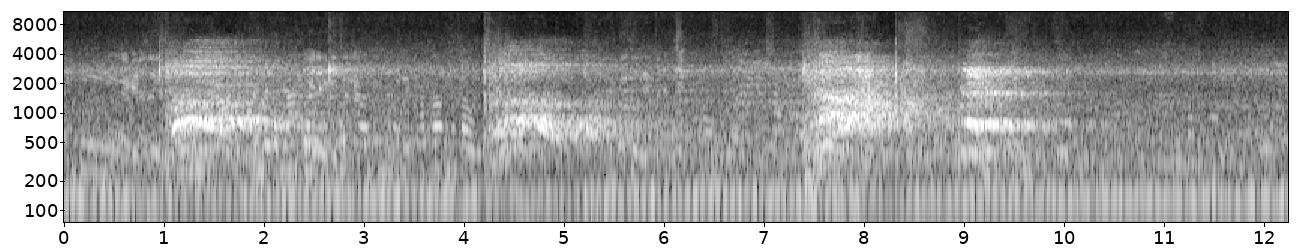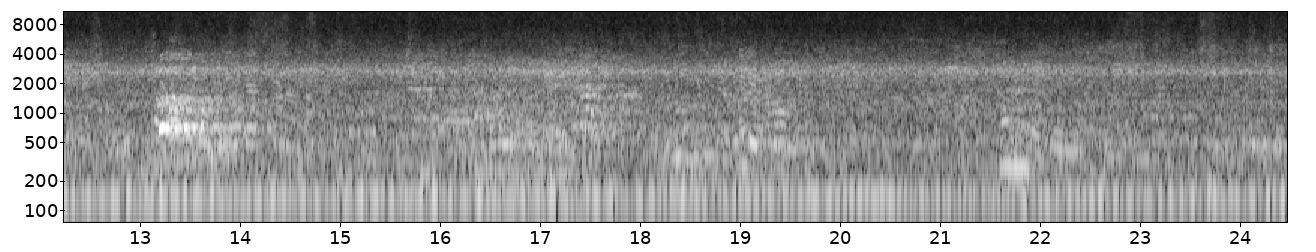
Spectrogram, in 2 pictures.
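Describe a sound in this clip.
Fighters' kicks thud against padded body guards.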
